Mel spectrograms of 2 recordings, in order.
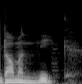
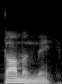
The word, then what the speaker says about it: Dominic: keeps getting comments saying why are you saying Dominique yeah Dominic that's how you say it 4357 another one in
